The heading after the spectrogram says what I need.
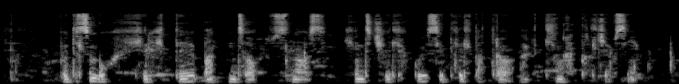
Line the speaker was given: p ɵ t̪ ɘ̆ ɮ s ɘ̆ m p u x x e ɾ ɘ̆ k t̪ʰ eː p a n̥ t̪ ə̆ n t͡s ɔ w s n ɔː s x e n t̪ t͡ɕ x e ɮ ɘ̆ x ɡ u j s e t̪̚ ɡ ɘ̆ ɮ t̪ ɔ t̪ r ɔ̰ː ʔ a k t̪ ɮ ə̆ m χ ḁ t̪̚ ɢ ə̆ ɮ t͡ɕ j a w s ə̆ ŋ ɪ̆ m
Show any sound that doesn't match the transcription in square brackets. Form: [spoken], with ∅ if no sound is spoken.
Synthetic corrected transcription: p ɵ t̪ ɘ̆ ɮ s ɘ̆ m p u x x e ɾ ɘ̆ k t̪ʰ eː p a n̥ t̪ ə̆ n t͡s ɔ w s n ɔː s x e n t̪ t͡ɕ x e ɮ ɘ̆ x ɡ u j s e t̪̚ ɡ ɘ̆ ɮ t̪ ɔ t̪ r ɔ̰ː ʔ a k t̪ ɮ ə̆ [ŋ] χ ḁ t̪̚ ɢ ə̆ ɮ t͡ɕ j a w s ə̆ ŋ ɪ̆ m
